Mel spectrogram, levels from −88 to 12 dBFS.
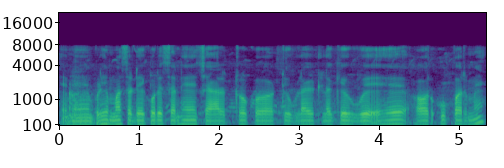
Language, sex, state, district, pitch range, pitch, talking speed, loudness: Chhattisgarhi, male, Chhattisgarh, Korba, 100-110 Hz, 105 Hz, 180 wpm, -21 LUFS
